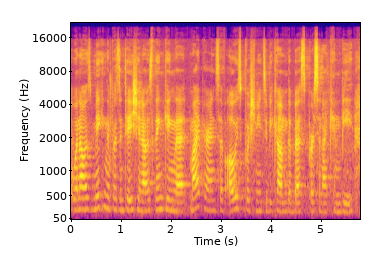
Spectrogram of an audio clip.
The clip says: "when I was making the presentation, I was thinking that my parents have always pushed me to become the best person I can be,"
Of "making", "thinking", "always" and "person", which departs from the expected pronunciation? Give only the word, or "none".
none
